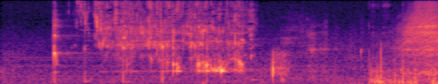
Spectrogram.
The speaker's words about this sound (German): Ich würde sagen, jetzt schenke ich erstmal den ersten Wein ein.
